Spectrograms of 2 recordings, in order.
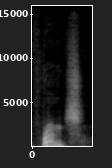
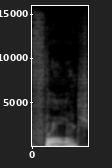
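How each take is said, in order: First: It is said in a plain accent. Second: It is said in a posh accent. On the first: This is how ordinary people say it. "I'll go France" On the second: This is how posh people say it. "That's how the posh people say it. They go France"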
